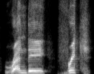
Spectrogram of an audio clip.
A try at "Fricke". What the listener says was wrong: Real close, Fricke. I pronounce the E on the end.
